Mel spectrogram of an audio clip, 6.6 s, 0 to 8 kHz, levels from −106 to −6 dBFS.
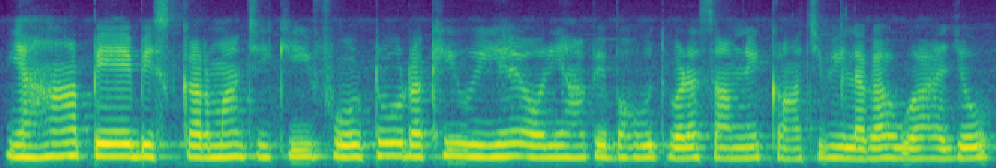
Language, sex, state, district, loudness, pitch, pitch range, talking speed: Hindi, female, Bihar, West Champaran, -16 LUFS, 205 Hz, 190-215 Hz, 190 wpm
